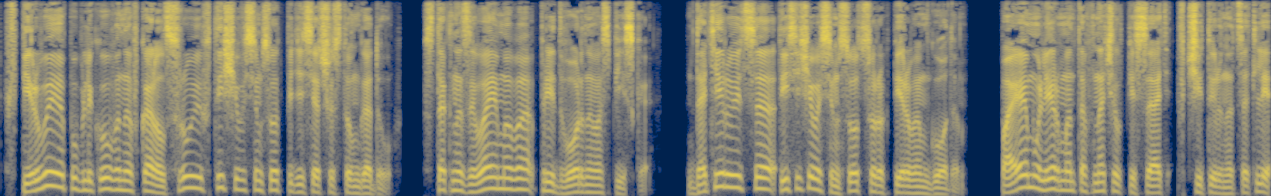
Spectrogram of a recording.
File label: russian male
